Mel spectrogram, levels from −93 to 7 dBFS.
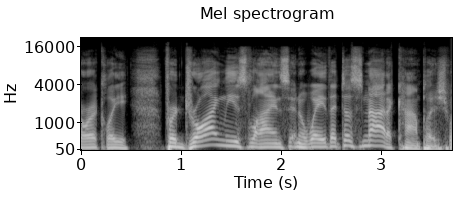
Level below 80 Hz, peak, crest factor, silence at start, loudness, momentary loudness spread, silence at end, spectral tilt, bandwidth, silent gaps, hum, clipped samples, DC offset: -38 dBFS; -4 dBFS; 16 dB; 0 s; -19 LUFS; 5 LU; 0 s; -5 dB/octave; 16 kHz; none; none; under 0.1%; under 0.1%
